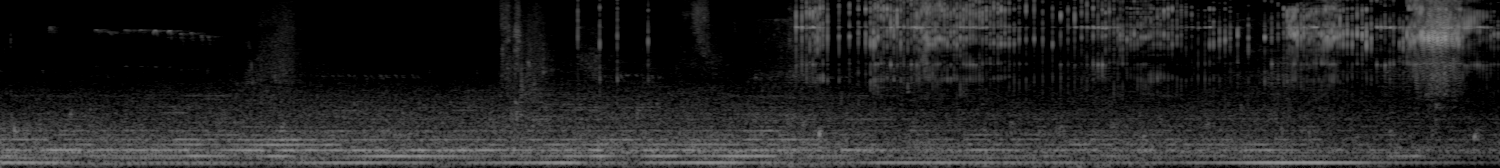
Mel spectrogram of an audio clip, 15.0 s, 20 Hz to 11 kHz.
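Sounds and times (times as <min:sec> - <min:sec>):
fishing reel drag clicking: 0:05.2 - 0:06.6, 0:07.8 - 0:15.0.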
